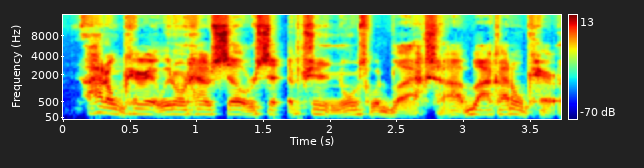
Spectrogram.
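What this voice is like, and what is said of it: Exaggerated Chicago accent. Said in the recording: “that's a crazy Chicago accent”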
